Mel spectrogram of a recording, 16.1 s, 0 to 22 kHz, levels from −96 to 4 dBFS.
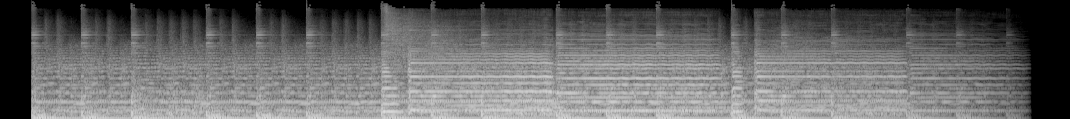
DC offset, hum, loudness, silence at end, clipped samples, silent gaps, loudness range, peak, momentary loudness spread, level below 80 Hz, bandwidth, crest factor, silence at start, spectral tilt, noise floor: under 0.1%; none; -16 LUFS; 0.8 s; under 0.1%; none; 6 LU; 0 dBFS; 9 LU; -22 dBFS; 18 kHz; 14 dB; 0.45 s; -5.5 dB/octave; -38 dBFS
